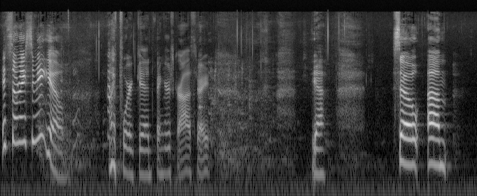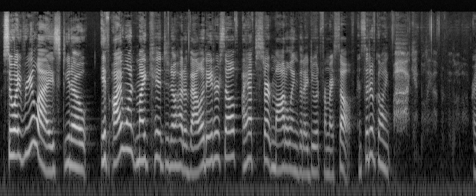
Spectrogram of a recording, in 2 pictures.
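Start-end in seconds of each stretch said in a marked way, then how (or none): 0.0-1.3 high, overexcited mom chatter; match her squeal with sugary enthusiasm; gushing greeting. Retold or imitated. Mom models greeting another mom for daughter, hammed-up gushing. 17.4-19.1 whispered grumbling under the breath; muttered self-criticism. Retold or imitated. Mom models poor self-talk, whispered mock grumble.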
